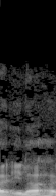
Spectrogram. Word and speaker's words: ilah: this Arabic phrase, La ilaha illallah, in which there's the term ilah. If you want to write that in English, it would be I-L-A-A-H, ilah. It's pretty easy to pronounce in English, okay?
